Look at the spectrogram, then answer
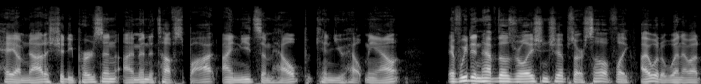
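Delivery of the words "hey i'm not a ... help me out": normal talking voice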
